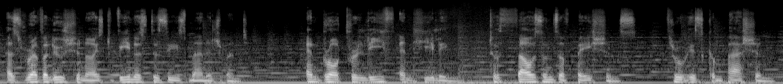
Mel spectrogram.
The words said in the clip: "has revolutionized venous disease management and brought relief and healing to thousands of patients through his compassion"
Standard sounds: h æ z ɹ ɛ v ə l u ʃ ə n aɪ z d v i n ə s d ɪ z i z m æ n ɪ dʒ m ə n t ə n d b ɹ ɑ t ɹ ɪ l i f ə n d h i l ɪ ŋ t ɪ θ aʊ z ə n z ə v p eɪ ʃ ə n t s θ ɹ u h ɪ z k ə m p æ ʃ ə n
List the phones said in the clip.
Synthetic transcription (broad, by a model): h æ z ɹ ɛ v ə l u ʃ ə n aɪ z d v i n ə s d ɪ z i z m æ n ɪ dʒ m ə n t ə n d b ɹ ɑ t ɹ ɪ l i f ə n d h i l ɪ ŋ t ɪ θ aʊ z ə n z ə v p eɪ ʃ ə n t s θ ɹ u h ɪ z k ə m p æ ʃ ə n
